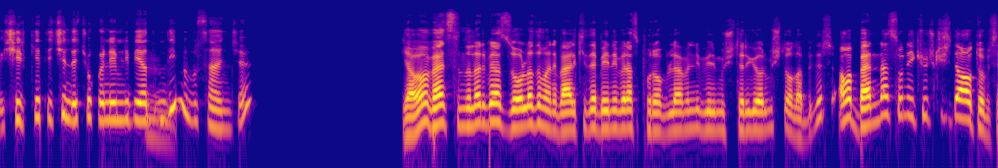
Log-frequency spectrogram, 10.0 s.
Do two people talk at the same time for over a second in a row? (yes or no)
no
